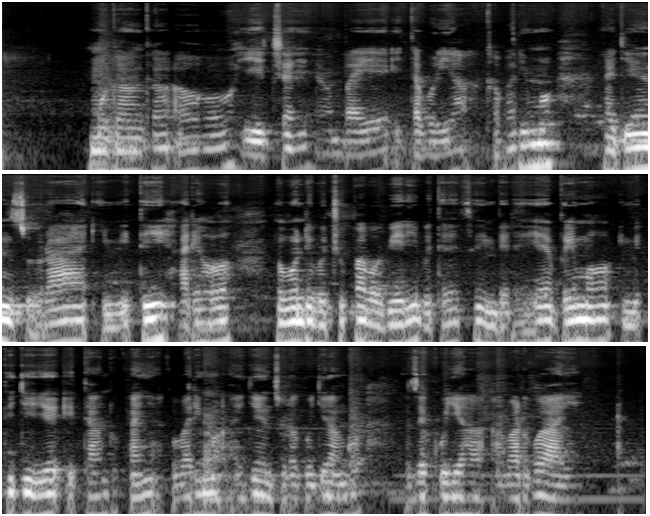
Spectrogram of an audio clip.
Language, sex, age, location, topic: Kinyarwanda, male, 18-24, Kigali, health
